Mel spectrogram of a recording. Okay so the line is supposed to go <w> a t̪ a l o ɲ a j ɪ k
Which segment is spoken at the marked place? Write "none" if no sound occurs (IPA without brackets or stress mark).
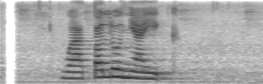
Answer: w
